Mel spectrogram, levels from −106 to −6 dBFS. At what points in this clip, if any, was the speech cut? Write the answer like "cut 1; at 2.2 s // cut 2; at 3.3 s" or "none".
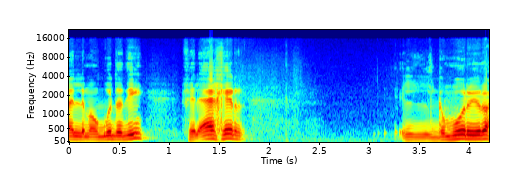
none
